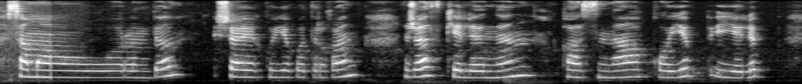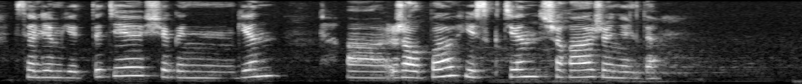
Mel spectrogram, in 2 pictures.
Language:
Kazakh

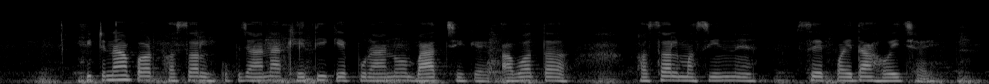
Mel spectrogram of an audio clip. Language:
Maithili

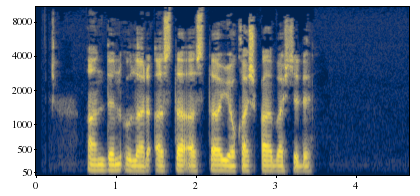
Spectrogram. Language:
Uyghur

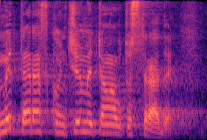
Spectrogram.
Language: Polish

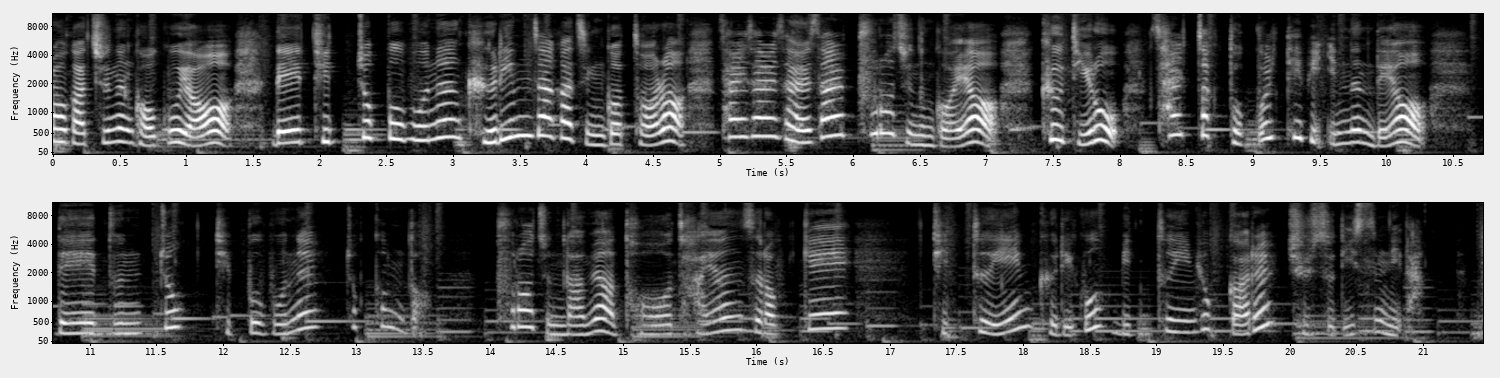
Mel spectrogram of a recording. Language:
Korean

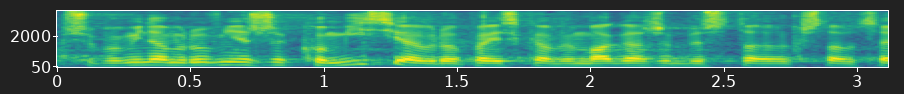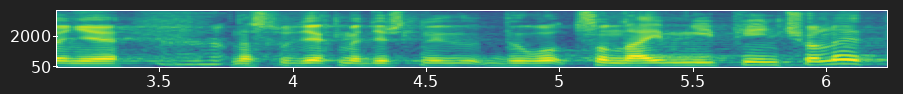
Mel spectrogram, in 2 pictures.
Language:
Polish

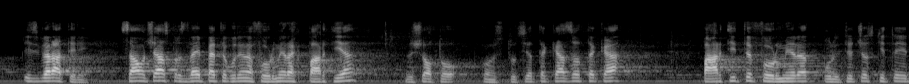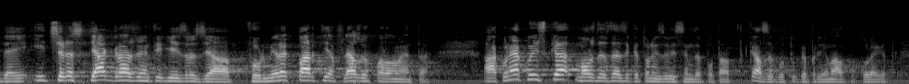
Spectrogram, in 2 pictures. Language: Bulgarian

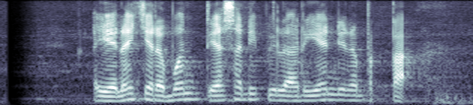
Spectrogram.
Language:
Sundanese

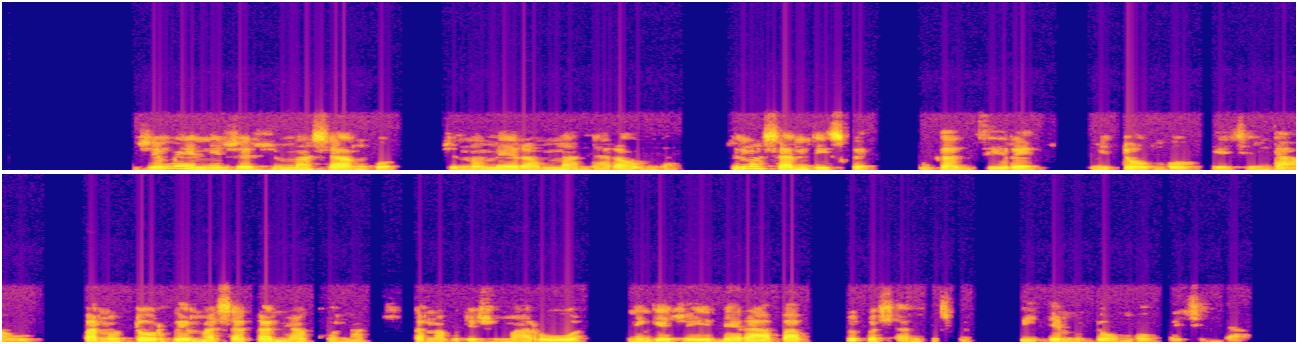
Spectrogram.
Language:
Ndau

